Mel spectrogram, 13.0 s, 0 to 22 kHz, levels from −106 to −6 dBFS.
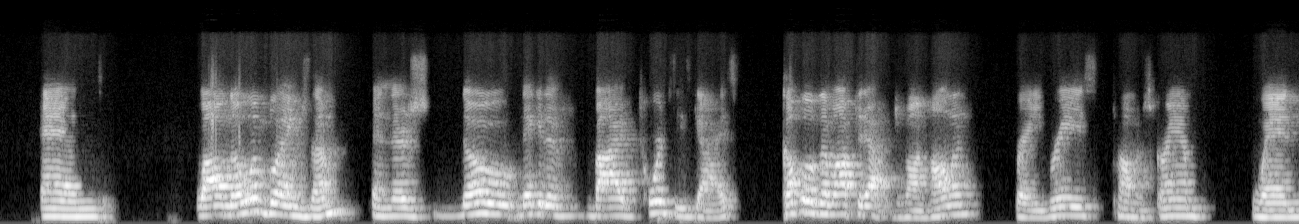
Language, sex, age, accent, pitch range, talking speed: English, male, 20-39, American, 135-160 Hz, 125 wpm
